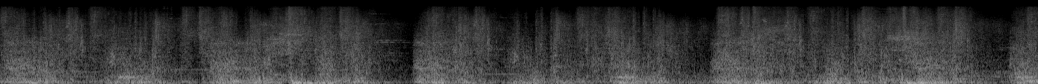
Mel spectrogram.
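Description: Game combat effects crackle and clash rapidly.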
